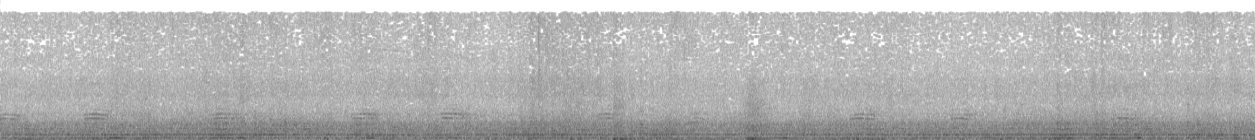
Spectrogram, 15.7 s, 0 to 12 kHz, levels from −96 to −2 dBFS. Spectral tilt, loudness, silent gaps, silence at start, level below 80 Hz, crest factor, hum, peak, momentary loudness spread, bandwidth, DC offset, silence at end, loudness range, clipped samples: -5 dB/octave; -39 LUFS; none; 0 s; -56 dBFS; 16 dB; none; -22 dBFS; 3 LU; 11.5 kHz; under 0.1%; 0 s; 1 LU; under 0.1%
